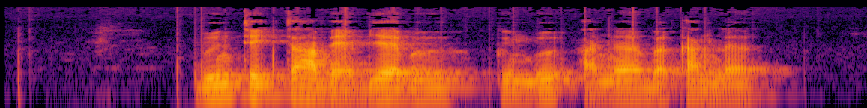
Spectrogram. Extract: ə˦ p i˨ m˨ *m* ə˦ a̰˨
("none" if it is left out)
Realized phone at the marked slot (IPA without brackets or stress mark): b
